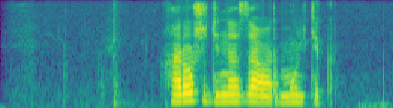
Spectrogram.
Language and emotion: Russian, neutral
